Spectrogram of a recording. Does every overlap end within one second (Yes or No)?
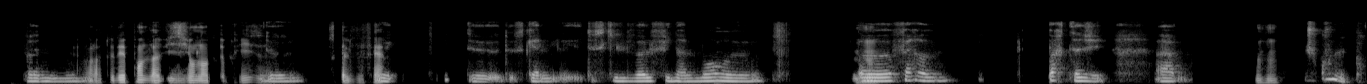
Yes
